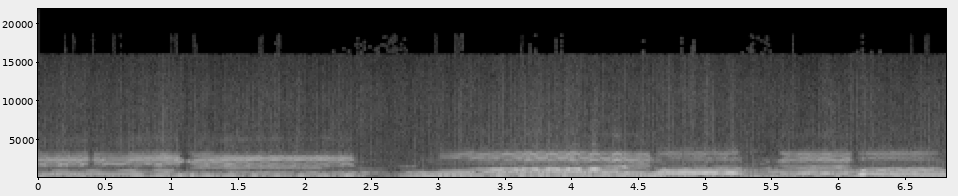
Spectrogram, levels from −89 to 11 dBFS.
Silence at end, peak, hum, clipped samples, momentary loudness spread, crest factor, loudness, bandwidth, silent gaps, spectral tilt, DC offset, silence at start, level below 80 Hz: 0 s; -8 dBFS; none; under 0.1%; 8 LU; 14 dB; -22 LUFS; 18 kHz; none; -3 dB/octave; under 0.1%; 0 s; -48 dBFS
